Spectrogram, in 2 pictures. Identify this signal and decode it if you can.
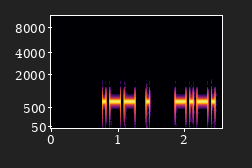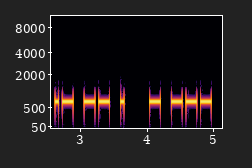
Morse code, heard as a keyed tone, about 22 wpm, 700 Hz. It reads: WE CAME TO
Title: Sentences from Top 1000 Words - Review Part 6 - 22wpm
